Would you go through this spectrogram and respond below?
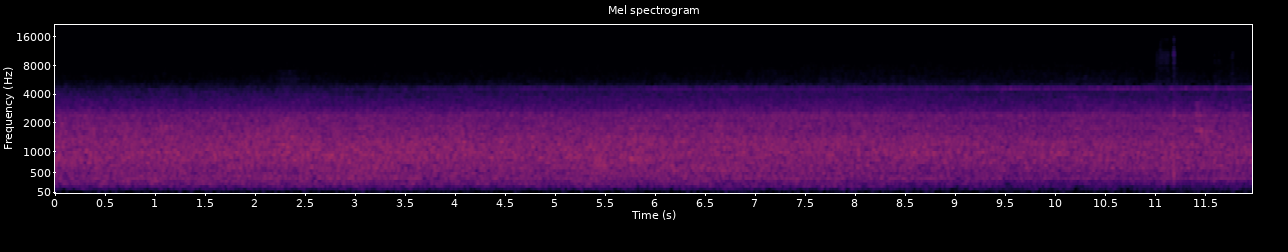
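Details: Steady broadband rushing noise, like distant traffic or a passing train, with no animal voice standing out.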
